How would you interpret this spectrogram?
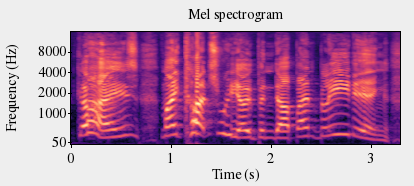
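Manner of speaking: high, whining complaint; whiny voice. Pretend. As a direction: whine like a beaten fighter. Chandler whining after being knocked down.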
